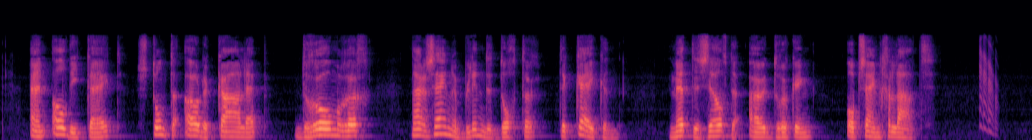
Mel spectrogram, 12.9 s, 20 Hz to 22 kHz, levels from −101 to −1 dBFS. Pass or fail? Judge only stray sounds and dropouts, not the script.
fail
